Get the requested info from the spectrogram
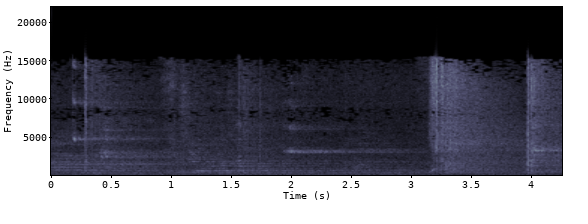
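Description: Badminton rally: sharp smacks of rackets striking a shuttlecock, with a loud swish just after three seconds in and a crisp hit at the very end, over background voices in the hall.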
